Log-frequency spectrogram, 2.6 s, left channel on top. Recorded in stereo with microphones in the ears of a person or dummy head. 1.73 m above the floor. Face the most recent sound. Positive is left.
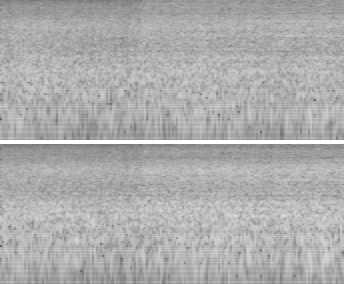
turn(degrees=-10)  # may be behind; listen again after turning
